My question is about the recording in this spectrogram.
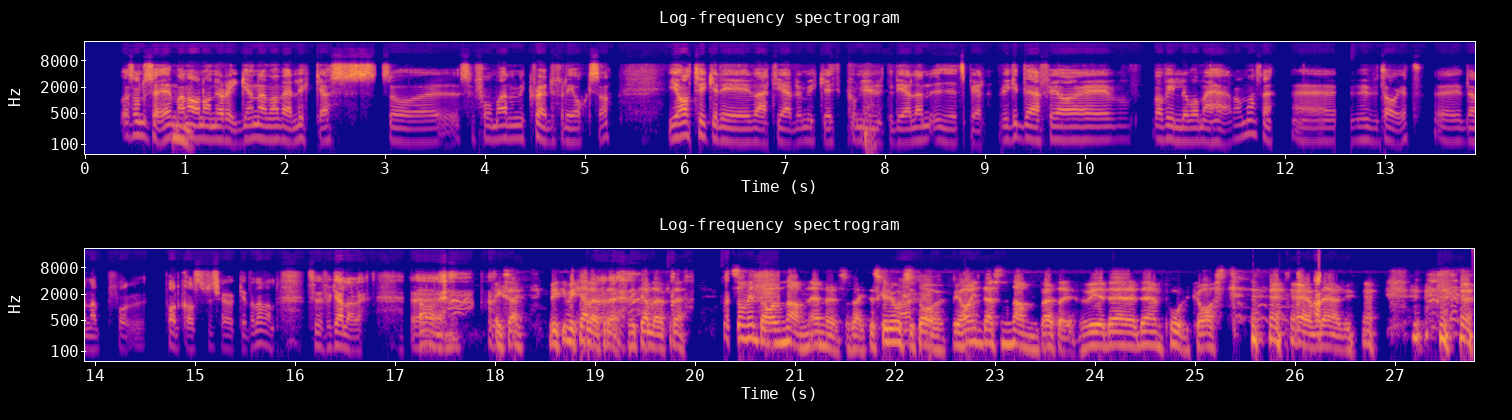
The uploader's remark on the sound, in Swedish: Med en havererad mic.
